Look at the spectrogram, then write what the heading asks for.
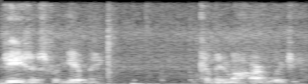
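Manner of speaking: softly voiced prayer, barely above a murmur; hushed prayer. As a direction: let the prayer sink to a hush. Man's tearful prayer retold.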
